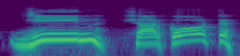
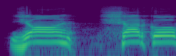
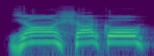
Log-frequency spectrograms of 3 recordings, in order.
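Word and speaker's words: Jean Charcot: a r c o the T at the end is silent Jean sharco was born in 1825 and he died in 1893 Jean sharo had used hypnotism in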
